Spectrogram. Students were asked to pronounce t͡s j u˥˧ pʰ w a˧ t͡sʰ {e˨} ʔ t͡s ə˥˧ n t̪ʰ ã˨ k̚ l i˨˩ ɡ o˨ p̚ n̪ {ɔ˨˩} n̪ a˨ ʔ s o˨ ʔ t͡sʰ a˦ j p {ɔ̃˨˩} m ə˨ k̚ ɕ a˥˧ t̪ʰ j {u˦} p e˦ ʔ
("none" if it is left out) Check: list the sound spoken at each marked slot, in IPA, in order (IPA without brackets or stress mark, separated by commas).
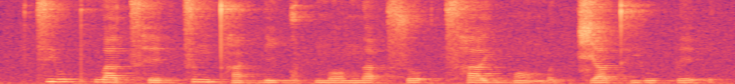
e˨, ɔ˨˩, ɔ̃˨˩, u˦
